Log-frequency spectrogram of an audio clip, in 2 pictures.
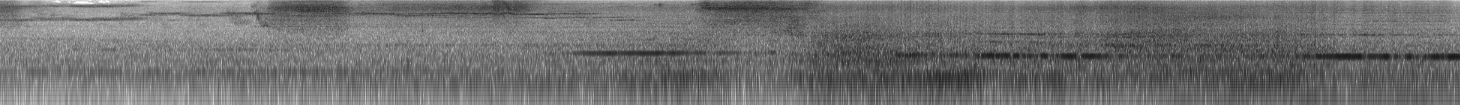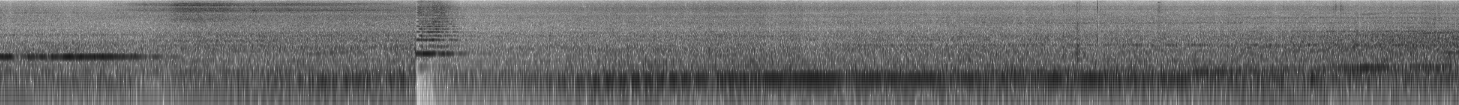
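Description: Passenger trains passing through a station. One approaches with high wheel squeals and a long, steady horn-like tone. After a cut, another train's engine drones steadily as it rolls close past, rising in pitch near the end.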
